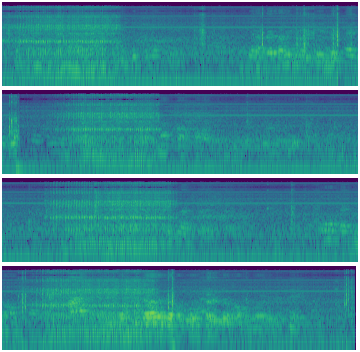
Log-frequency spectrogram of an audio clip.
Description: My ten month old little girl and me taking an Easter nap. These are the days. Of course I didn't mind the snoring.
